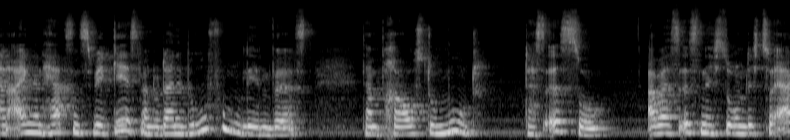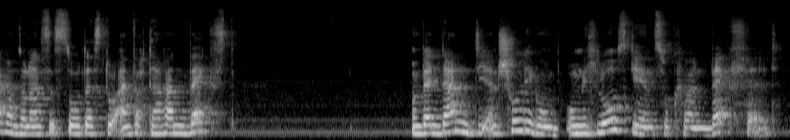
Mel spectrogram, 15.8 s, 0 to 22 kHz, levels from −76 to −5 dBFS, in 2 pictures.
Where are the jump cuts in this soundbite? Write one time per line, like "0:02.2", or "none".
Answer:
0:13.5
